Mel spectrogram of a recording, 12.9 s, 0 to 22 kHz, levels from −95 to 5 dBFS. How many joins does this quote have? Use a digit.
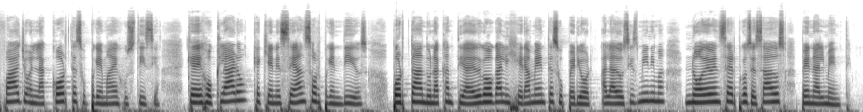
0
